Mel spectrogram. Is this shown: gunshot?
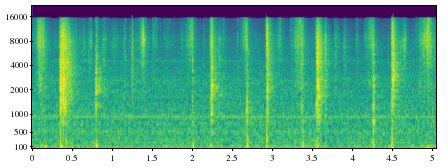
no

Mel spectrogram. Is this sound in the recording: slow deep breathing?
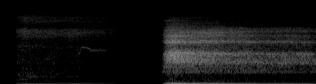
yes

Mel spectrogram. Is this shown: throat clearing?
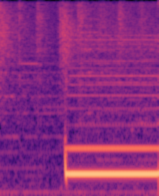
no

